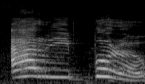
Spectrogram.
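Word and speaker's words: arre burro: Oh, and you must remember to roll your R's. Now, that's essential. Arri Burro.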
